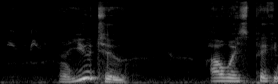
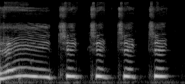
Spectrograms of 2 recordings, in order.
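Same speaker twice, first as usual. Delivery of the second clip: high, singsong calling of chickens; mimicking the wife's high chick-chick call; 5 dB louder, slower than usual. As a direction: imitate the wife calling the chicks. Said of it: "with a chicken voice".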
